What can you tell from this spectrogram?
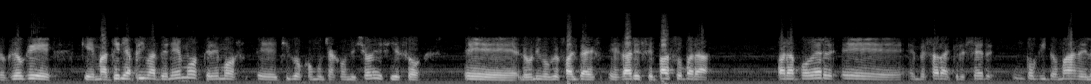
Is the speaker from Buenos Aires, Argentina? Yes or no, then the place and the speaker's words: no; Santa Fe, Argentina; ha crecido en el club de regatas de Santa Fe, que es el club donde yo nací y comencé a los 4 años a jugar ya al básquet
